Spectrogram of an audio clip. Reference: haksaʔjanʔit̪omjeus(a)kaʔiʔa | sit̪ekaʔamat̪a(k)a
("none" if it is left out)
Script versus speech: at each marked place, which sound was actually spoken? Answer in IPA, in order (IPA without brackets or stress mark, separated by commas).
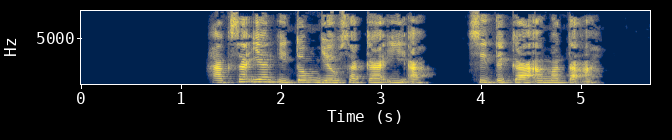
a, ʔ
